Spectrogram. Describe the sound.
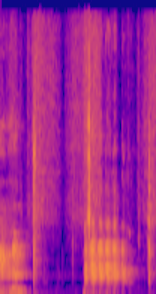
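A person imitates a sheep's bleat, a short nasal cry followed by a longer, wavering, tremulous bleat, fairly loud and with no other talking.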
